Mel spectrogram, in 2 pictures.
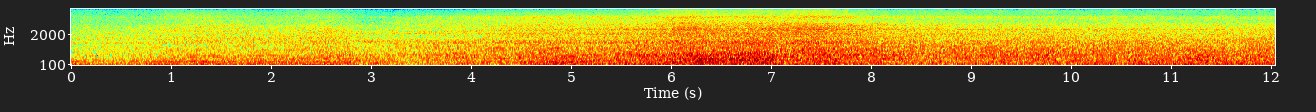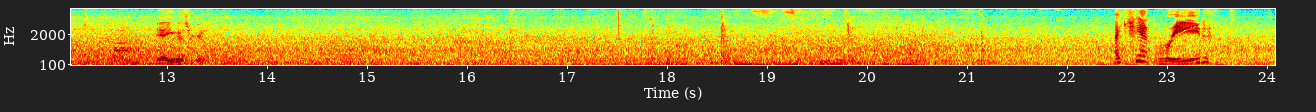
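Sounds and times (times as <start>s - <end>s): city traffic rumble: 0.0s - 24.0s
vehicle passing: 16.6s - 21.1s.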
